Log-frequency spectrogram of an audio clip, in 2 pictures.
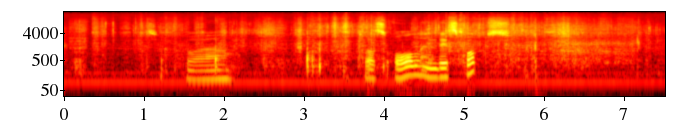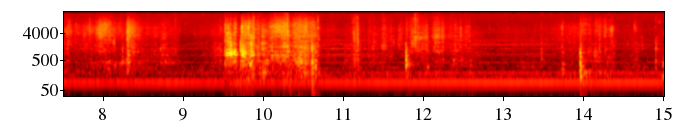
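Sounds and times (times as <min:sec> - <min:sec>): plastic bags rustling: 0:00.0 - 0:10.8
steady low hum: 0:00.0 - 0:15.0.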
